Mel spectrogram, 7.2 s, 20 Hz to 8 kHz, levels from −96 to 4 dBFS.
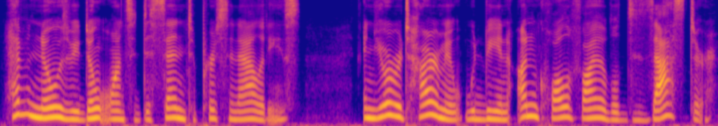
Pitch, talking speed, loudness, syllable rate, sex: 210 Hz, 140 wpm, -18 LUFS, 5.1 syllables/s, female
